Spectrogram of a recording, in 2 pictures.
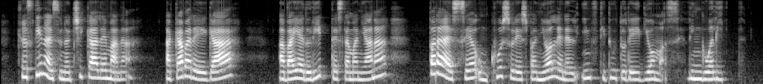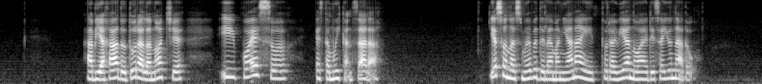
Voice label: Stimmprobe Spanisch

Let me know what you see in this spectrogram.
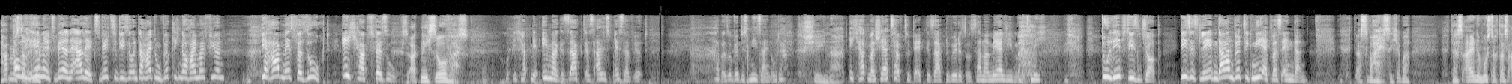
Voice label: Hörspiel; Six Degrees; Sheena Cartwright

